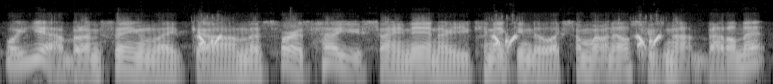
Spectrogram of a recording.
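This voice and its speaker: Male support agent, average pitch, calm and methodical, slightly hesitant, muffled phone-call sound. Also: a little fast, very noisy. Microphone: telephone line.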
